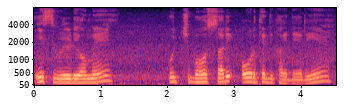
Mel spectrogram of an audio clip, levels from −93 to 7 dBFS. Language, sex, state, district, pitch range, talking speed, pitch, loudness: Hindi, male, Uttar Pradesh, Saharanpur, 140-170 Hz, 145 wpm, 150 Hz, -15 LUFS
